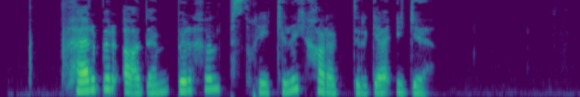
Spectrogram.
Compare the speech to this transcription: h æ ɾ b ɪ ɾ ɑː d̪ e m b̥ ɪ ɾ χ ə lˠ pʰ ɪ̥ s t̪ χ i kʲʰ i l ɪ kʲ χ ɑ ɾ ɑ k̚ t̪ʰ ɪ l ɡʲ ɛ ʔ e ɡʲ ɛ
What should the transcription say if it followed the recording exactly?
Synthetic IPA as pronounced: h æ ɾ b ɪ ɾ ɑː d̪ ɛ m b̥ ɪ ɾ χ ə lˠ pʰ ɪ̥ s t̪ χ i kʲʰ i l ɪ kʲ χ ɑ ɾ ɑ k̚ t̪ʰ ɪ ɾ ɡʲ ɛ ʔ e ɡʲ ɛ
